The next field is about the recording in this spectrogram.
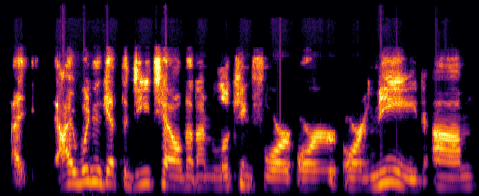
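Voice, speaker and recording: In an unremarkable speaking voice, a woman with a fairly low pitch talks at a fairly slow pace with ordinary pitch variation, in a dry, close sound with no echo. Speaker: real estate team managing partner. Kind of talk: podcast interview.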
